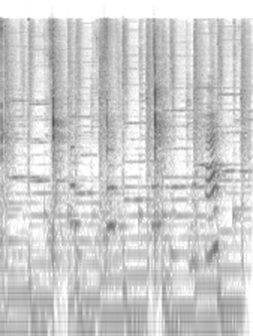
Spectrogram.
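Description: A knife chops vegetables on a cutting board while preparing okonomiyaki, giving repeated sharp taps in an uneven rhythm, close and clear under someone talking in a home kitchen.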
